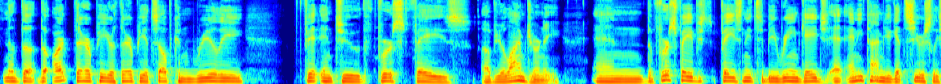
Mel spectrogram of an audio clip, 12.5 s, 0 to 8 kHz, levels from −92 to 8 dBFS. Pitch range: 95-120 Hz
